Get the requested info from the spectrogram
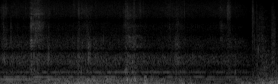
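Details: Rumbling wind-like noise with creaks and scuffing footsteps and no animal call.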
